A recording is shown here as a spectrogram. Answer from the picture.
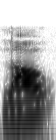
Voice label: "lauh9", Taiwanese syllable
